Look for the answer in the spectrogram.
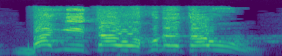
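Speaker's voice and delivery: high, loud demand; insistent demand. Acted. Umar insists on being told, loud demand. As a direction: demand the answer. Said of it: "Abu Darda kata".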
